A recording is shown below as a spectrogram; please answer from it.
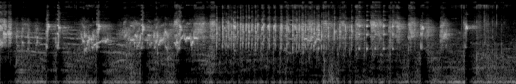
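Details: Group of lovebirds chattering loudly, a steady stream of piercing high-pitched chirps and buzzy squeaks blending into one busy twitter that fades slightly toward the end.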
